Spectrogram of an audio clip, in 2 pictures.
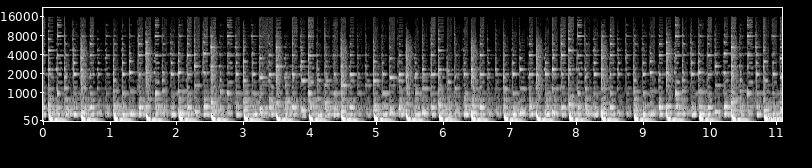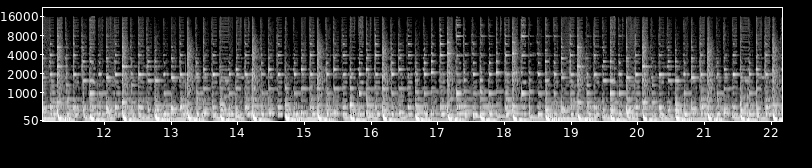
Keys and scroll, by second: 13.3 2, 15.9 ], 17.0 4, 20.1 3.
